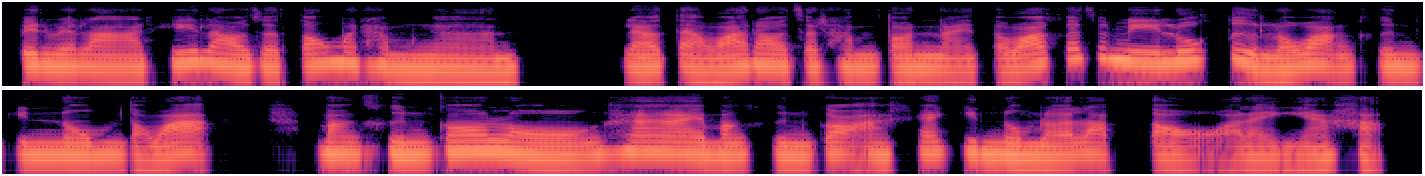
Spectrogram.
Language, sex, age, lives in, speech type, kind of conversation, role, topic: Thai, female, 35-39, Thailand, conversation, advice, user, มีวิธีจัดสรรเวลาให้สมดุลระหว่างงานกับการดูแลตัวเองอย่างไร?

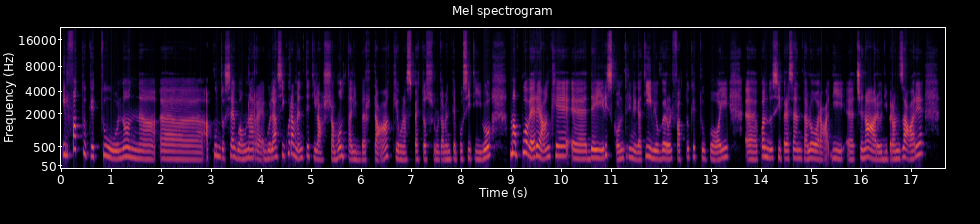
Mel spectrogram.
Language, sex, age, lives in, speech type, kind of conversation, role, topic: Italian, female, 25-29, Italy, conversation, advice, advisor, Come posso ritrovare la motivazione per cucinare pasti sani ogni giorno?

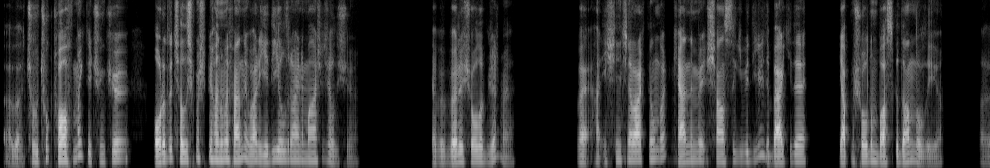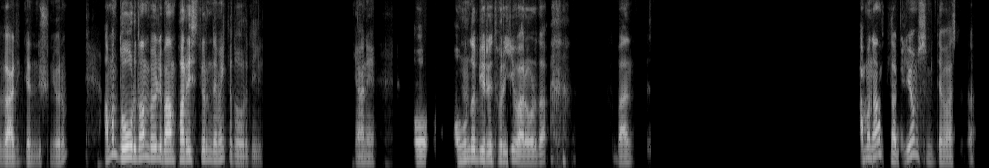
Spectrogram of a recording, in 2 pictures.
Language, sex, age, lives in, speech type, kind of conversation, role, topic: Turkish, male, 25-29, Germany, conversation, unstructured, none, İş yerinde daha yüksek maaş talebini nasıl dile getirirsin?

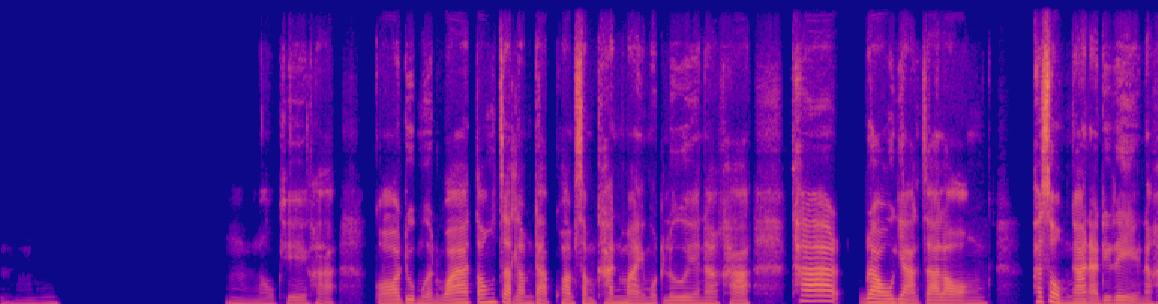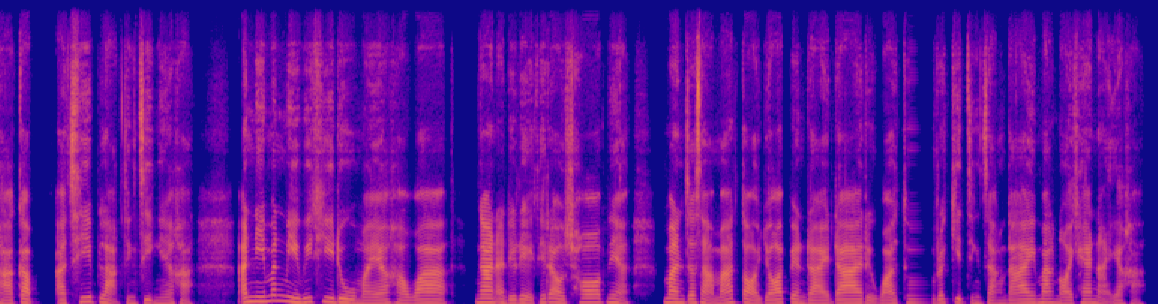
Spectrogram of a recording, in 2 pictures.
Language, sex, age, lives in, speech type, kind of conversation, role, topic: Thai, female, 45-49, Thailand, read, expert-assistant, asker, ถ้าอยากเปลี่ยนงานมาทำคาเฟ่หรือขนมควรเริ่มยังไงดี?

